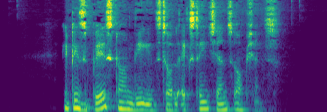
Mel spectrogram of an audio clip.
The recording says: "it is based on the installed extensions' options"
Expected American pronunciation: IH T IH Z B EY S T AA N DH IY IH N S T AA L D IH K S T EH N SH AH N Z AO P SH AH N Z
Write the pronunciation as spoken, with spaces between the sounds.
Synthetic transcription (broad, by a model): IH T IH Z B EY S T AA N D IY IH N S T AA L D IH K S T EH N SH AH N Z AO P SH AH N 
